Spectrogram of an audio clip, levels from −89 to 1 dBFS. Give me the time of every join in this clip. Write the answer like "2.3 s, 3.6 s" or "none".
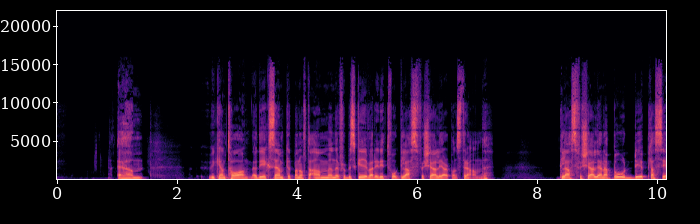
none

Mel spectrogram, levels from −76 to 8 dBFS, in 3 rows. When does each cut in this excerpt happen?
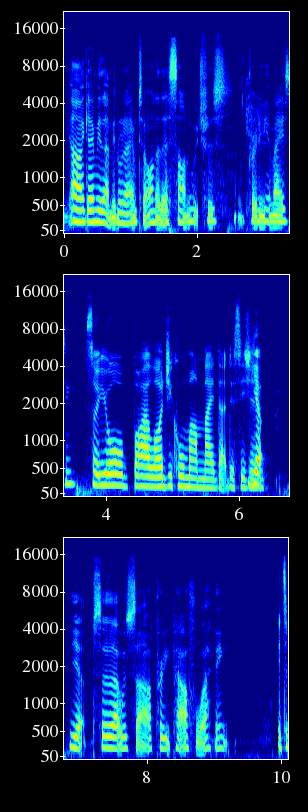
none

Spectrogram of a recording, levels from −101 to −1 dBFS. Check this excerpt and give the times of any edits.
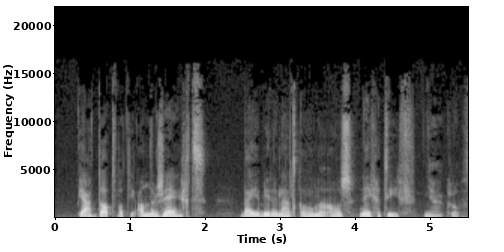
none

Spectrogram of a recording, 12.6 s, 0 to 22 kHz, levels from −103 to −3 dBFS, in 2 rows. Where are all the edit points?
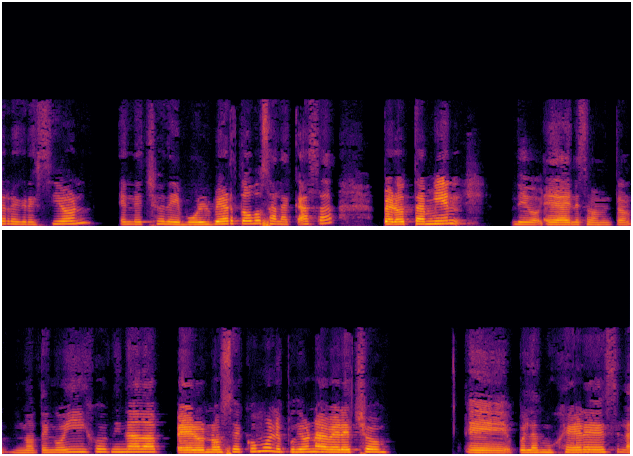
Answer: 5.4 s

